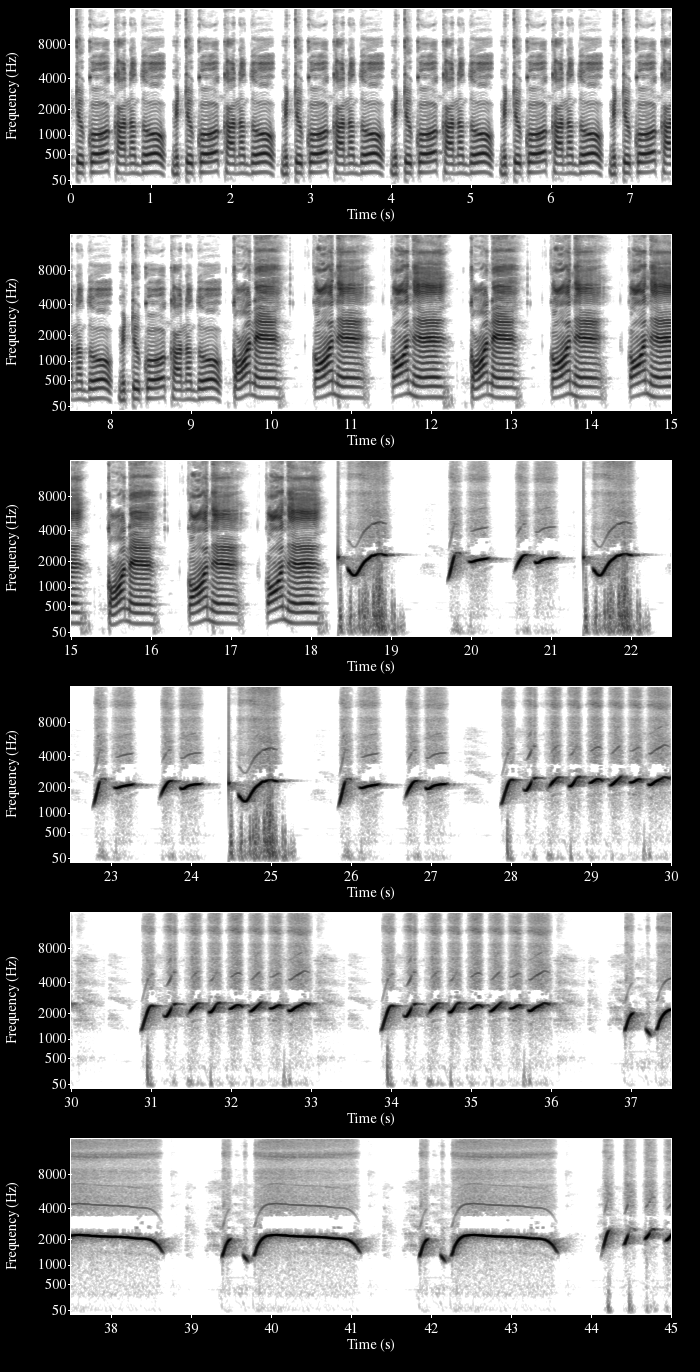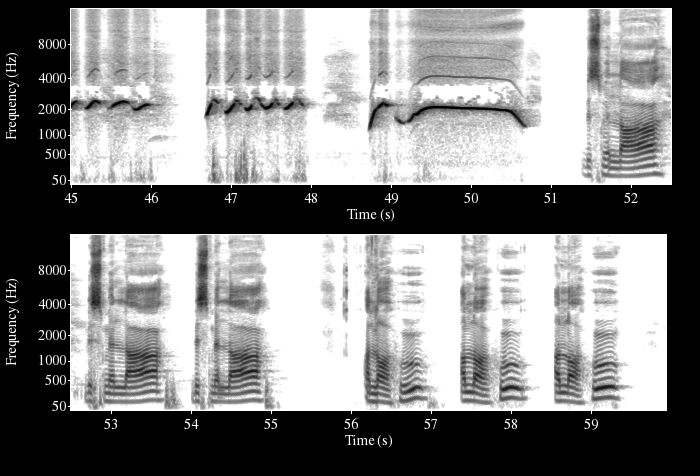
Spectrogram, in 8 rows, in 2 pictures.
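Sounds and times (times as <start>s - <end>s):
person whistling: 18.4s - 27.3s, 27.9s - 30.1s, 30.9s - 33.1s, 33.9s - 36.1s, 36.9s - 38.8s, 39.4s - 41.2s, 41.8s - 48.0s, 48.7s - 50.9s.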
